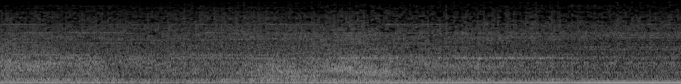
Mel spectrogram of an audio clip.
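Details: Ford EL Falcon Futura, abandoned for years, run after repairs with water (no coolant) in the cooling system: a steady, even low idle with a smooth throb and no knocks, misses or squeals.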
